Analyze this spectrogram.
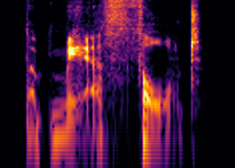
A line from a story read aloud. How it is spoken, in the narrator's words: growled Mr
